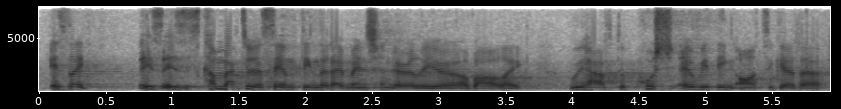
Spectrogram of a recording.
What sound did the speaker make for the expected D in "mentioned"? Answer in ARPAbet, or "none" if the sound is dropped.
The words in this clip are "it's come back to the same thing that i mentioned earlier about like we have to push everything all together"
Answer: D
